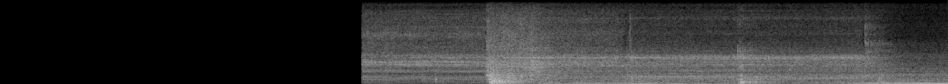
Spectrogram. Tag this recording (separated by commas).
Vehicle, Silence, Car, inside a large room or hall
